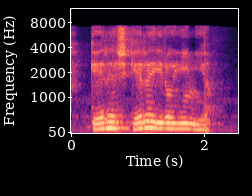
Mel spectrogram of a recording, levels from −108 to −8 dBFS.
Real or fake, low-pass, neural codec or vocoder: fake; 7.2 kHz; codec, 16 kHz, 6 kbps, DAC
